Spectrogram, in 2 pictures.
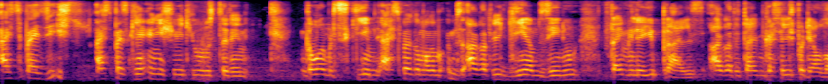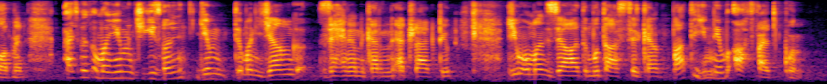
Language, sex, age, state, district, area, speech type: Kashmiri, male, 45-60, Jammu and Kashmir, Budgam, urban, spontaneous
